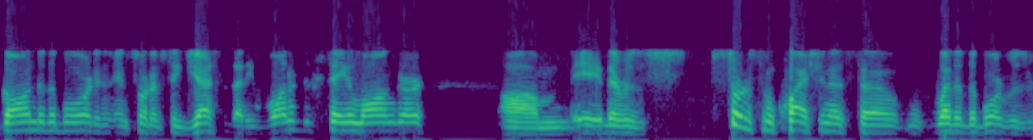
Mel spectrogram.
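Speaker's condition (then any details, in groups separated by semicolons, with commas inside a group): No condition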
